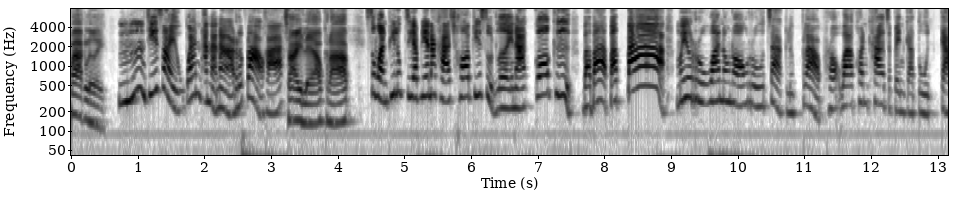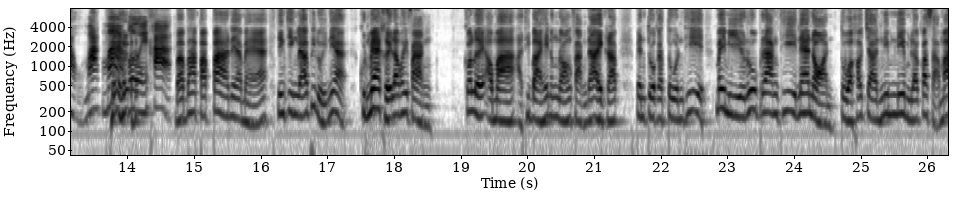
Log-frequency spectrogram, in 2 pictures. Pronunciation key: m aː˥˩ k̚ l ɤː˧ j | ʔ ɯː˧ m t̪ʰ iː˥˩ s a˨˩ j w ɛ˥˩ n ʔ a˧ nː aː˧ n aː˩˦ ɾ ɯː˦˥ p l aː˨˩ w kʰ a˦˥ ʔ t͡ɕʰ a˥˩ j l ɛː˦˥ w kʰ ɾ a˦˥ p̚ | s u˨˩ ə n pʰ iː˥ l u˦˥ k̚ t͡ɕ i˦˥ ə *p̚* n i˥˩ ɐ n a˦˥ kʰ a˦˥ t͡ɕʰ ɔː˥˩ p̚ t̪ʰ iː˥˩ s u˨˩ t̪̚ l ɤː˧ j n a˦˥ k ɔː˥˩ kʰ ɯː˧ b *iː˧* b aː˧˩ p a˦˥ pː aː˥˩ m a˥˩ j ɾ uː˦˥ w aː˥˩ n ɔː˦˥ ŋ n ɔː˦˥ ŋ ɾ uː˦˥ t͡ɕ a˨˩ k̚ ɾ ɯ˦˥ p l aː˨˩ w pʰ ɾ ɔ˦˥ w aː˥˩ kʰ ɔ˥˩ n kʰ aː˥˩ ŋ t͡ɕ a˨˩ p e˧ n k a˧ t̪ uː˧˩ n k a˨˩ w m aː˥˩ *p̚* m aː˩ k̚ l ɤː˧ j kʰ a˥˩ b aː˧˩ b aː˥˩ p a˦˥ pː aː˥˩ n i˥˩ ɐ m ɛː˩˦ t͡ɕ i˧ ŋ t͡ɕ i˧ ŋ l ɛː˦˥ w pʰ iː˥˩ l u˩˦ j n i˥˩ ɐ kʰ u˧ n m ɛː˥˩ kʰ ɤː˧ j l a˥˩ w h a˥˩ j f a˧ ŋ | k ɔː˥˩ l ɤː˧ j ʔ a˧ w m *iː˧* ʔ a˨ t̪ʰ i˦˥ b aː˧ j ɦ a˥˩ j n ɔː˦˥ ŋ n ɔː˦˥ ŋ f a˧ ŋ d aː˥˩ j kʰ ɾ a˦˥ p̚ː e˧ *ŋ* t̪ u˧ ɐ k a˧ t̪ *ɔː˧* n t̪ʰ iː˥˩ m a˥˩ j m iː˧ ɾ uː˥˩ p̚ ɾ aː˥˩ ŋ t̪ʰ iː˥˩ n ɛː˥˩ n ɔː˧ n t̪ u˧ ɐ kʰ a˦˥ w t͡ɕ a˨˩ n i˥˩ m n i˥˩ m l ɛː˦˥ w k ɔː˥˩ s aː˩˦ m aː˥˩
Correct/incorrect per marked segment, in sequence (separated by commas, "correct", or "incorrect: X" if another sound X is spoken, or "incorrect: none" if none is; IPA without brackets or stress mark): correct, incorrect: aː˧, incorrect: k̚, incorrect: aː˧, incorrect: n, incorrect: uː˧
